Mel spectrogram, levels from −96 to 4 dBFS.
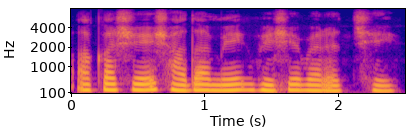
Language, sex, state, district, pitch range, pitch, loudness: Bengali, female, West Bengal, Cooch Behar, 185-200 Hz, 195 Hz, -14 LUFS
